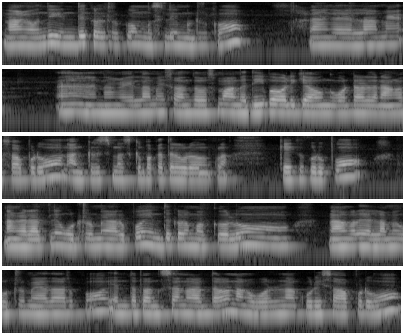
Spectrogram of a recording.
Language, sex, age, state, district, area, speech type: Tamil, female, 45-60, Tamil Nadu, Ariyalur, rural, spontaneous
